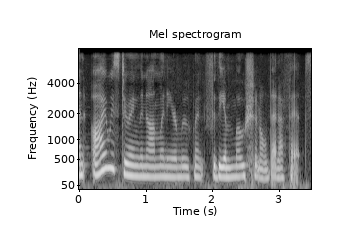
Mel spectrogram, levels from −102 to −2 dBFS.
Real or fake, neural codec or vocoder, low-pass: fake; codec, 16 kHz, 2 kbps, X-Codec, HuBERT features, trained on balanced general audio; 7.2 kHz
